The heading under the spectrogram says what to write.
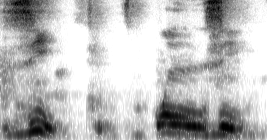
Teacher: zai punya sifat yang namanya sofir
